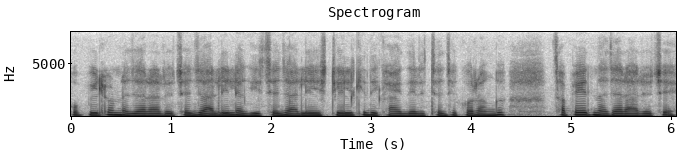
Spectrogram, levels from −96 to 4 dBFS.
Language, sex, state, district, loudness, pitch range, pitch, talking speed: Rajasthani, female, Rajasthan, Churu, -12 LUFS, 180-195 Hz, 190 Hz, 230 wpm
